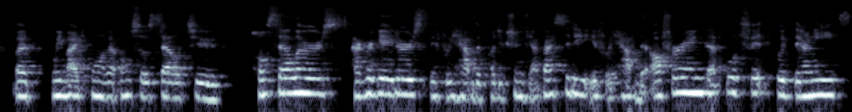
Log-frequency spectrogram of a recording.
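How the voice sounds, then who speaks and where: At a moderate pace, a somewhat breathy voice speaks in a flat monotone, with audible room echo. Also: woman. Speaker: workshop presenter on agricultural marketing. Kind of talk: lecture.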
